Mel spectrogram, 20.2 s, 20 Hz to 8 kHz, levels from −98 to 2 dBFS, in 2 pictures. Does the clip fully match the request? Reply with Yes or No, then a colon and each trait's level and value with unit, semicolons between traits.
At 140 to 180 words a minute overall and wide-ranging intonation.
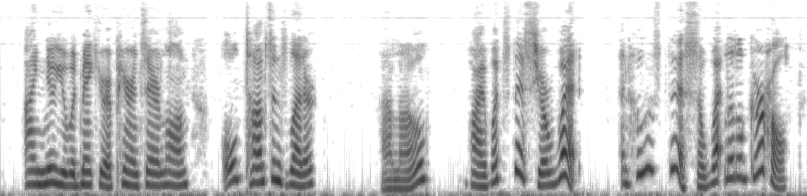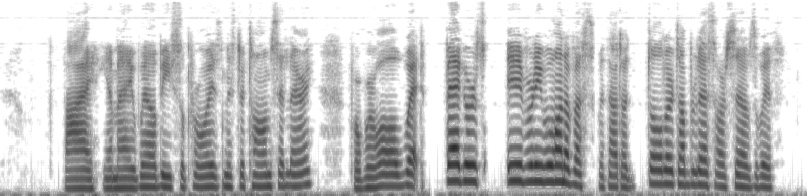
Yes: average, 150 wpm; wide, 5.8 semitones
